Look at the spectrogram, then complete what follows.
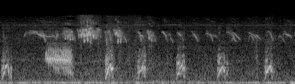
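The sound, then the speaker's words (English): Chickens cluck in a string of short, evenly spaced calls while chicks peep in high, thin chirps, all over a steady low background rumble. The chickens and chicks survived a flood in a lower-lying area down the street. “Down the street, in a lower-lying area, some chickens and their chicks managed to survive the flood.”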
